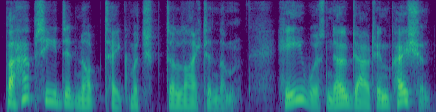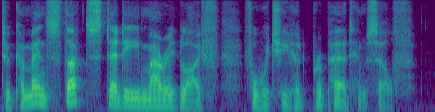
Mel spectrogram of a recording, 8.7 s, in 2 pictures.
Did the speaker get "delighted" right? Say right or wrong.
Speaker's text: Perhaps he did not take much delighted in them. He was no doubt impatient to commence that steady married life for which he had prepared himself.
wrong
